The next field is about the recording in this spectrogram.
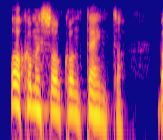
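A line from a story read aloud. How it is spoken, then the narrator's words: Stammering. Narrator (Italian): balbettò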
